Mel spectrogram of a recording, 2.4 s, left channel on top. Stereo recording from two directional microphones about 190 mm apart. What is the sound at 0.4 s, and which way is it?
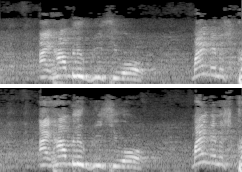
Speech, 55° right (ahead or behind).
